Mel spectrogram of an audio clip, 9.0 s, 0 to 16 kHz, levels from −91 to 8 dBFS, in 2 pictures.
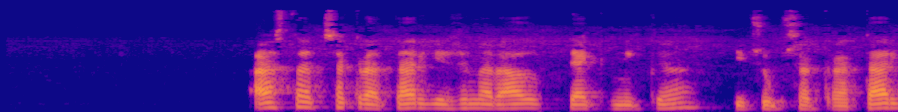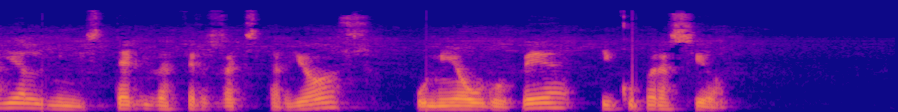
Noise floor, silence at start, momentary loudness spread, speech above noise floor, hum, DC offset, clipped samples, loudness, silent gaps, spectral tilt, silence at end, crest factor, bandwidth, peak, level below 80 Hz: -76 dBFS; 1.3 s; 10 LU; 52 dB; none; under 0.1%; under 0.1%; -24 LUFS; none; -5.5 dB/octave; 0.85 s; 24 dB; 11.5 kHz; -2 dBFS; -66 dBFS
